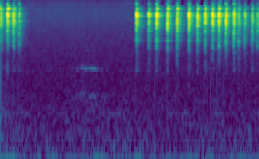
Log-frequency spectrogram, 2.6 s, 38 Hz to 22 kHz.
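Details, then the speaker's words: Ace Hardware Professional 3/8-inch drive ratchet, torn down, with heavily worn, flattened gear teeth and a damaged pawl, likely from excessive torque. It gives a quick run of uneven, smeared, sliding ticks instead of crisp clicks: ratchet skipping. "You hear it's clicking good, and then it's clicking good. Right there. It's like fumbling. Right there, fumbling."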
